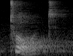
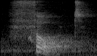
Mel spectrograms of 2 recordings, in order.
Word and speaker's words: thought: So a non-native speaker might pronounce this word as taught instead of thought.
